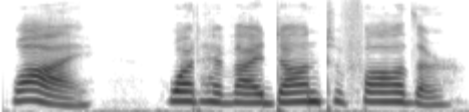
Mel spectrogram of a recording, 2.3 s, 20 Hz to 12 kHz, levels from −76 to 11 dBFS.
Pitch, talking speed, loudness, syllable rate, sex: 235 Hz, 180 wpm, -16 LUFS, 4.2 syllables/s, female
